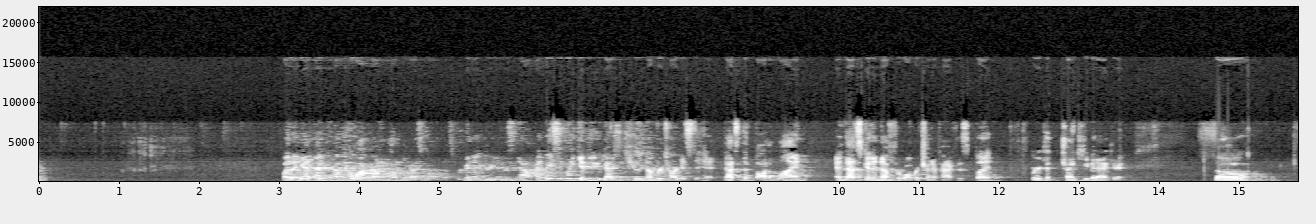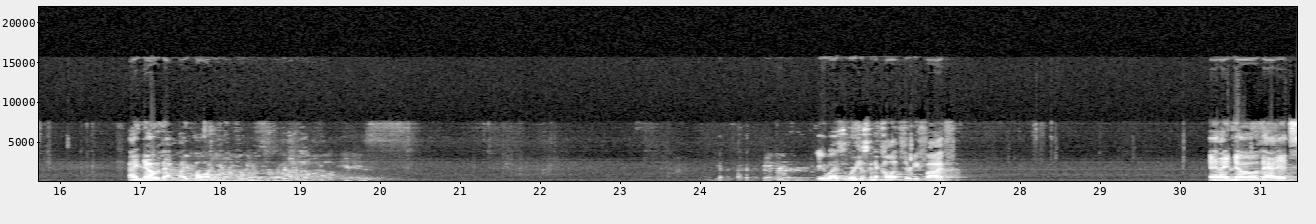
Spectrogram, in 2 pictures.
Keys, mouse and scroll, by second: 1.1 click, 10.8 click, 16.2 click, 16.3 ctrl+z.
